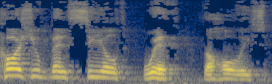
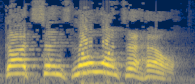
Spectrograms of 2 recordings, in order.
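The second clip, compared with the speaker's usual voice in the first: forceful retort; 7 semitones higher, 7 dB louder than usual. Acted. Rebuttal preached with force.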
